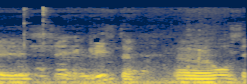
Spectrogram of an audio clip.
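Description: Faint voice and music-like held tones at low level, in a pause between louder speech.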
